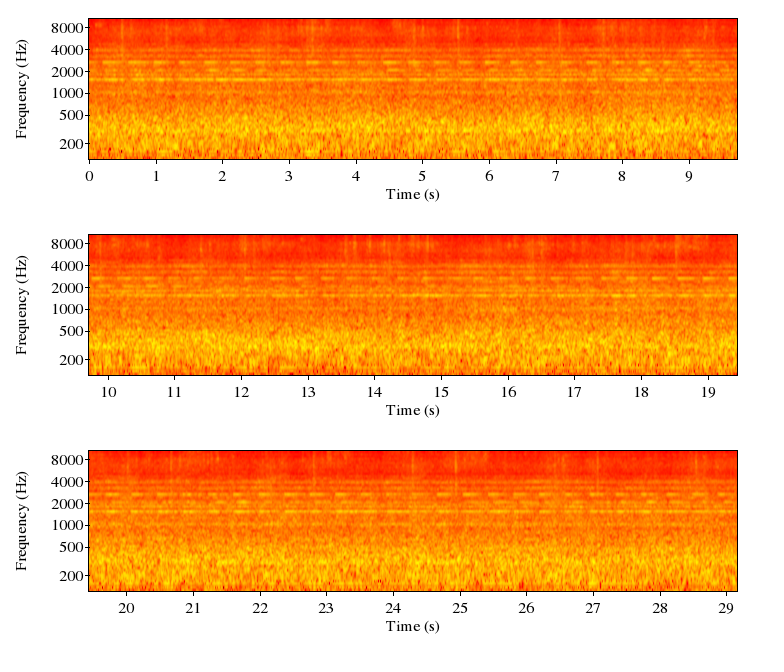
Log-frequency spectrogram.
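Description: Freight train of flatcars carrying wind turbine blades rolling steadily past: the continuous running noise of steel wheels on the rails, with steady high-pitched tones over it.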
